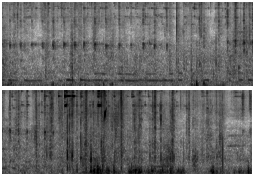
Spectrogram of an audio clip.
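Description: Horse's hooves clip-clopping in an uneven run of knocks, louder from about six seconds in.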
